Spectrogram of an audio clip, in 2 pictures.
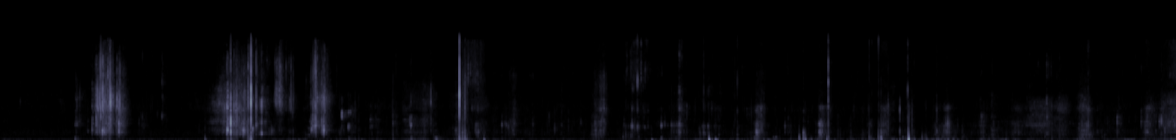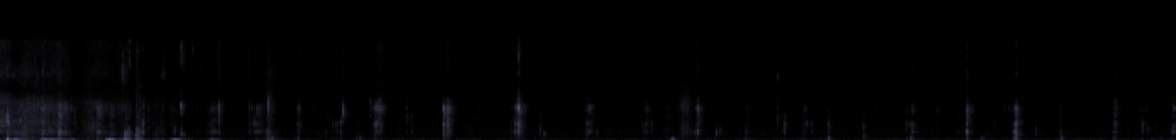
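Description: Someone biting into and chewing an unpeeled banana: a few loud crunching bites in the first five seconds, then steady chewing with many smaller mouth clicks that thin out toward the end. Around the middle there is a longer noisy stretch with low thumps.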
